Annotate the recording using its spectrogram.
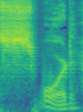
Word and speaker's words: sword: For example, in the word sword, you don't pronounce the letter W, but you are not technically wrong if you do.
